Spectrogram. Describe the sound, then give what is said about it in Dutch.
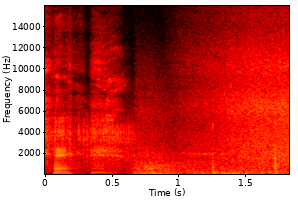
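A short voice gives way to a loud, steady roar of a storm at sea, with stormy wind and deep rumbling thunder, filling the rest of the moment. “Koning Alonso en ikzelf vroegen ons af of je bijna klaar bent met die storm.”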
